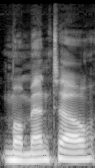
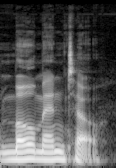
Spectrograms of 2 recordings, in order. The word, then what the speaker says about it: Memento: ever ever since um Memento I always loved that movie growing up I always thought it was you know like the if you love it so much why do you pronounce pronounce it momento because I am illiterate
